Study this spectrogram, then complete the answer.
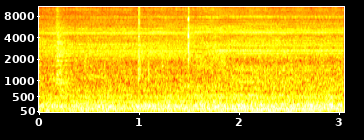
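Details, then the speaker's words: Old Kenmore gas dryer after replacing bad gas valve solenoid coils: igniter heats, audible solenoid click, burner fires; steady low tumbling rumble with faint igniter and valve ticks. Normal operation after repair. "Now listen for the audible click when the solenoid that controls that turns on. And there's your fire. So that function works, and it's one of these 2 solenoids."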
